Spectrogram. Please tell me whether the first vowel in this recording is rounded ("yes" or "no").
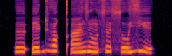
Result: yes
